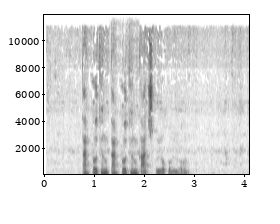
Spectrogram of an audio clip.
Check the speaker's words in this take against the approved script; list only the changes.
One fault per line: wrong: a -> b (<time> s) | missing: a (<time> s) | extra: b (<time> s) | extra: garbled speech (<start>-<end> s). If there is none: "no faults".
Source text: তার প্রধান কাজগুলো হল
extra: তার প্রধান (1.3 s)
